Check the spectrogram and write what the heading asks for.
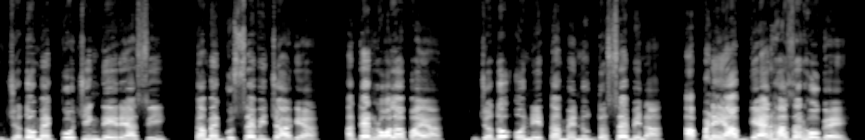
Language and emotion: Punjabi, angry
